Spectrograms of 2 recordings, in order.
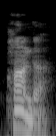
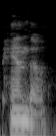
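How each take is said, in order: First: It is said with a Hungarian pronunciation. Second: It is said with an American pronunciation. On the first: "They say panda" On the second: "like an American"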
